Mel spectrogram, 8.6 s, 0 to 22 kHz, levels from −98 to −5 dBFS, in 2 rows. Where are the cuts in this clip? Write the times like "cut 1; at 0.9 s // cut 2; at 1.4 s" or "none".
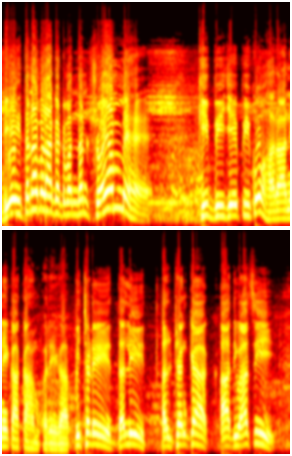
none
